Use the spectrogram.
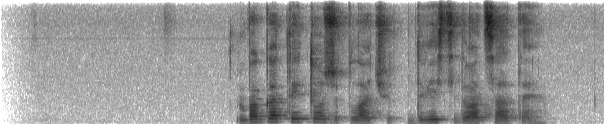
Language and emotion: Russian, neutral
